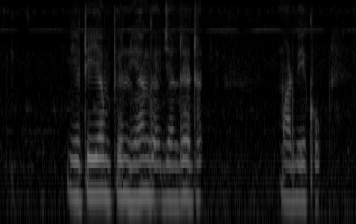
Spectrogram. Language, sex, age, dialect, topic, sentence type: Kannada, male, 46-50, Dharwad Kannada, banking, question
